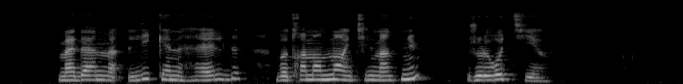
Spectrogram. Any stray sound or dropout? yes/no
no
